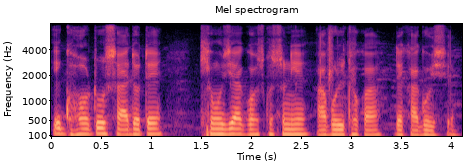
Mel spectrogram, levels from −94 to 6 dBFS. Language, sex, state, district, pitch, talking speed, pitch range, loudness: Assamese, male, Assam, Sonitpur, 130 Hz, 130 wpm, 120-135 Hz, -15 LUFS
